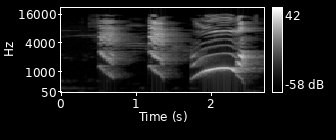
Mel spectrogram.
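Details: A laughingthrush in full form while dancing gives two short harsh squeaky notes followed by a loud, arched whistled note.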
